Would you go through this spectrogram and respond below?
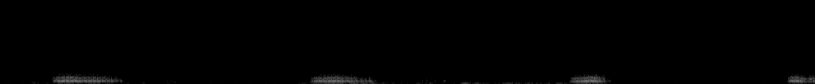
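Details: Regular low snoring rumbles with each in-breath, about 23 breaths a minute, from a cat purring and snoring as it falls asleep in a quiet room; snoring.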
